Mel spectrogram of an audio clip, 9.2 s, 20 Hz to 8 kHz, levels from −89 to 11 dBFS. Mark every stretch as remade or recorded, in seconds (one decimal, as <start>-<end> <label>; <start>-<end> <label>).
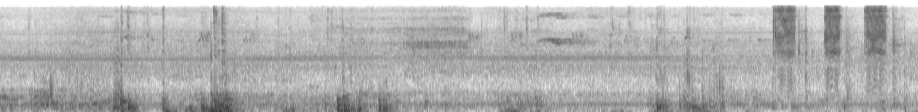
0.0-9.2 recorded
